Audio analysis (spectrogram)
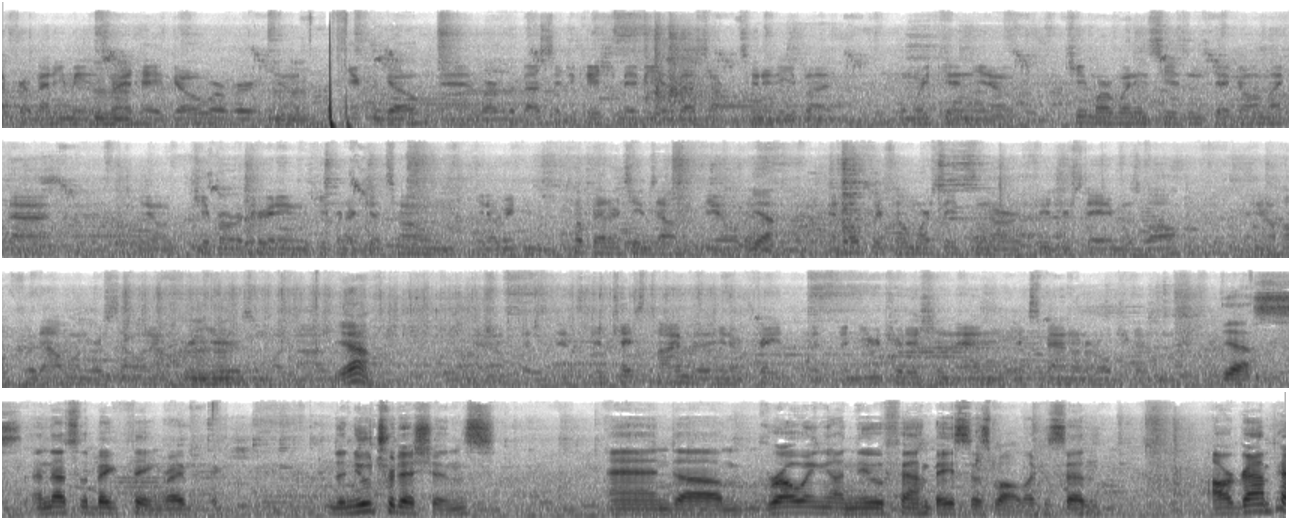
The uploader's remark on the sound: Live from Waikiki!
